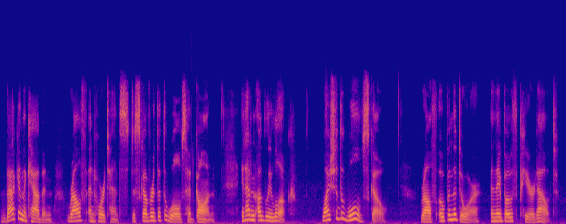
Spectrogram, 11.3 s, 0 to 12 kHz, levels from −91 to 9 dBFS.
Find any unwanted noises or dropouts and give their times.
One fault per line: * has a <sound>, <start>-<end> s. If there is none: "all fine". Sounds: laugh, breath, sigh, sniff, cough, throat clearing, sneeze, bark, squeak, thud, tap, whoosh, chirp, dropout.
all fine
